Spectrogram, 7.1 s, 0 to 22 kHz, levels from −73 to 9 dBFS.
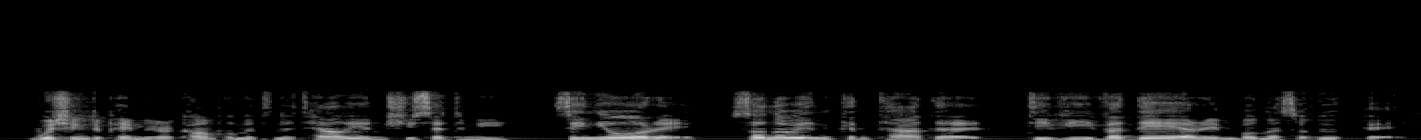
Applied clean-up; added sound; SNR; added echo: classical method spectral subtraction.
